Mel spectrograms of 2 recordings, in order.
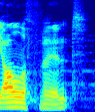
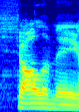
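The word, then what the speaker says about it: Chalamet: it and I know his name is not Timothy olant it's Timothy shalam or something and it's spelled also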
